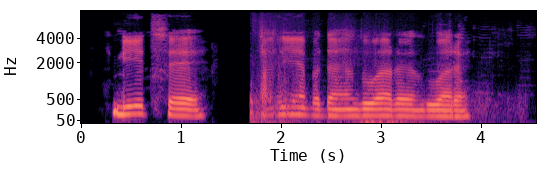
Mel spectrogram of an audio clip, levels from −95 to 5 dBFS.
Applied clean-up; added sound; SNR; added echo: neural separator model SepFormer DNS4.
